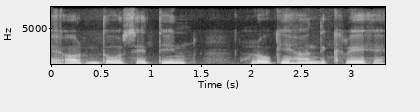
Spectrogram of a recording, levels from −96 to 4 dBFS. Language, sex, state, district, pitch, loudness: Hindi, male, Himachal Pradesh, Shimla, 140 Hz, -15 LUFS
